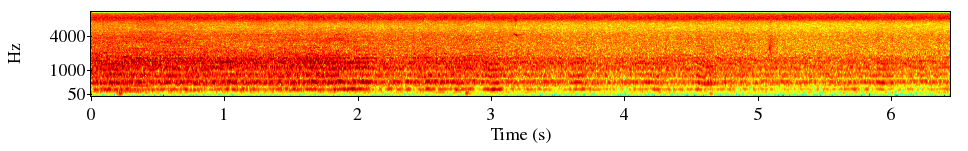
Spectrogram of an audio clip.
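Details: Honey bee hive in a modern beekeeping setup: a dense, continuous buzzing hum on steady pitched bands, loudest at first and easing slightly after two seconds, with a few soft low thumps.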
